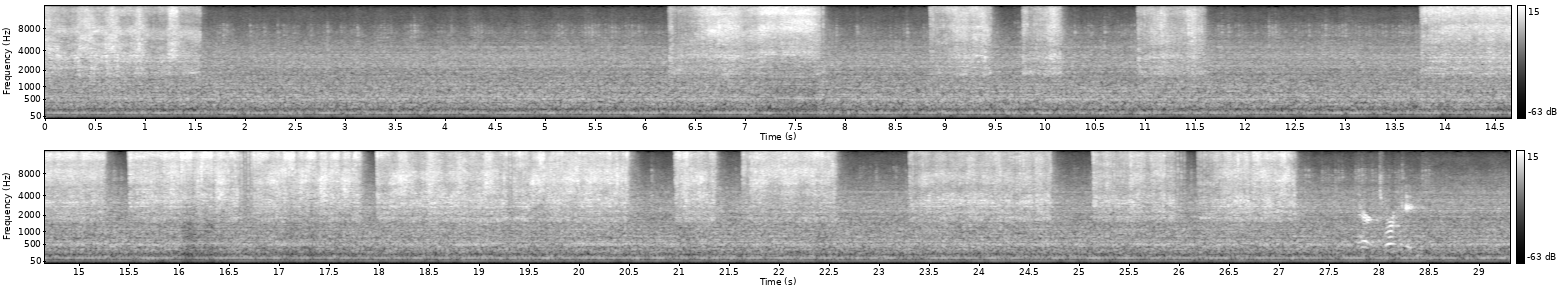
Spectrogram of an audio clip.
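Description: Pneumatic drum sander running steadily, with a small piece of wood pressed against its spinning sleeve in repeated passes. Each contact adds a gritty rasping hiss over the motor hum, coming and going about six times.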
